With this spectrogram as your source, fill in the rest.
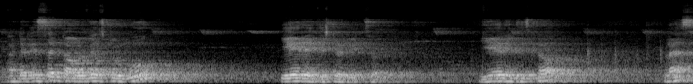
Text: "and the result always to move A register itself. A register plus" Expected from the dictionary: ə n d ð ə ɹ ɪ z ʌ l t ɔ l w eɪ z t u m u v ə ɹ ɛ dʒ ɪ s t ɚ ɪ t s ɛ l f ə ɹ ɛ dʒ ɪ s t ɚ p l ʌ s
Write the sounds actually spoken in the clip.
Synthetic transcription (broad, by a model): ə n d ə ɹ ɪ s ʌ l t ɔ l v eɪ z t u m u ə ɹ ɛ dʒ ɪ s t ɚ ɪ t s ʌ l ə ɹ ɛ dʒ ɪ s t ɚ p l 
